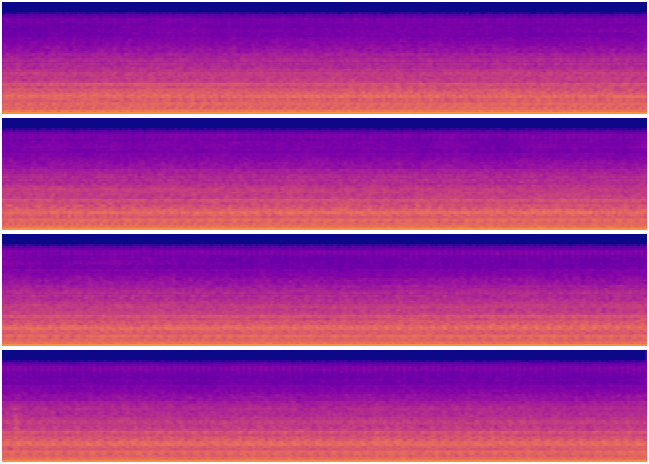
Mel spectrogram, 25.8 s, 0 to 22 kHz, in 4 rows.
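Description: A truck's engine runs steadily at up to 1,000 RPM to build air brake pressure, giving a constant low drone and rumble that holds unchanged for the full stretch with no talking.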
